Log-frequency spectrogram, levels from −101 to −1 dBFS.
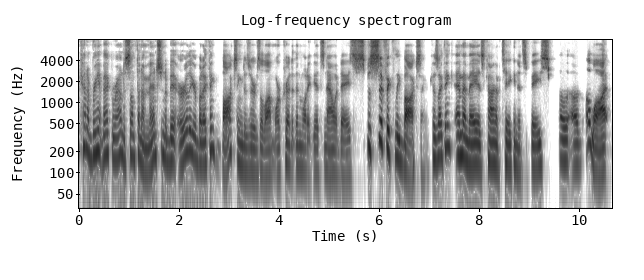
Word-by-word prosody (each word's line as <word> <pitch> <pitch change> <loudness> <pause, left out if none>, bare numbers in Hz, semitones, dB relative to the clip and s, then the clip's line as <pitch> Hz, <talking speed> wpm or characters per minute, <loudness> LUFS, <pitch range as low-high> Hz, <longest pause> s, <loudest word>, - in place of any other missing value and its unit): kinda 215 -1 -3
bring 180 +3 0
it 200 - -1
back 180 +1 -3
around 160 +4 -2
to 150 - -3
something 165 0 +3
I 125 - -1
mentioned 165 - 0
a 150 - -3
bit 150 -1 -2
earlier, 170 +5 -1
but 135 -1 -1
I 135 - +1
think 215 +6 -6
boxing 180 -12 0
deserves 115 -2 -5
a 110 - -4
lot 105 +1 -2
more 110 - -7
credit 130 +1 -5
than 125 -1 -6
what 115 -2 -5
it 100 - -10
gets 110 0 -5
nowadays, 100 -2 -4
specifically 215 - +4
boxing, 110 -4 +1
'cause 155 -1 -2
I 170 - +2
think 230 +4 -3
MMA 155 -7 +3
has 125 -1 +1
kind 135 -3 0
of 120 - -9
taken 130 -2 -3
its 110 0 -4
base 125 +3 +1 0.2
a - - -7
l 145 0 +2 0.4
a - - 0
a - - +7
lot. 280 - +4
140 Hz, 240 wpm, -23 LUFS, 115-180 Hz, 0.4 s, a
